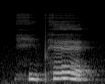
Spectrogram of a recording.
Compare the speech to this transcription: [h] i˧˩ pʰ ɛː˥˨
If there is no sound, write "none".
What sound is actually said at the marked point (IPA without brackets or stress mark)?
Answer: h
